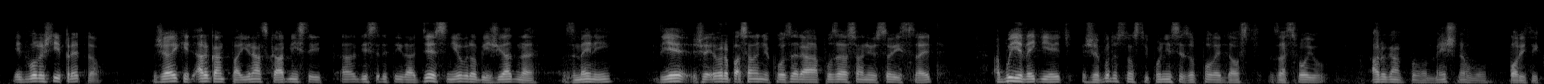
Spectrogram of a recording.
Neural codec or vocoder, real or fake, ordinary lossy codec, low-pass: codec, 16 kHz, 1.1 kbps, Voila-Tokenizer; fake; none; none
